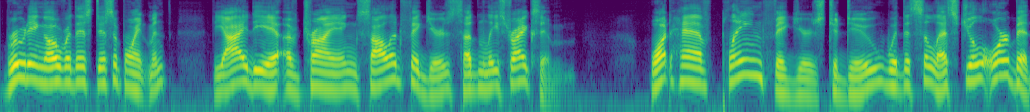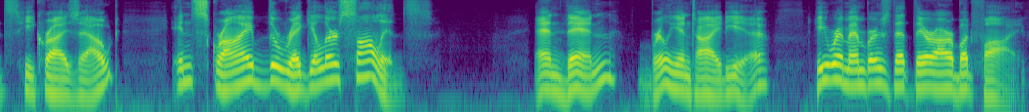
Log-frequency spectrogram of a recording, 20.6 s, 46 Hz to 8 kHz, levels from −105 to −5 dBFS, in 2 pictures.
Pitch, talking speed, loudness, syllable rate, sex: 150 Hz, 115 wpm, -18 LUFS, 4.1 syllables/s, male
